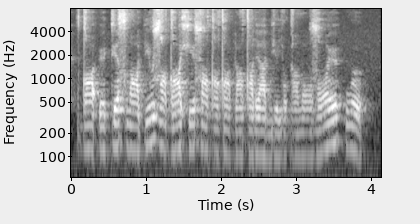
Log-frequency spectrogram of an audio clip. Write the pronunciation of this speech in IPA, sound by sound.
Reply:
dˤʏː ʔʏ kʲɐs ðˤɐːpʲu zɔdˤɛ xʲøsutˤatˤɛ bʏːtˤoɾʲaːbʲʊ joɡɐːðˤøːzˤøː | wʊ

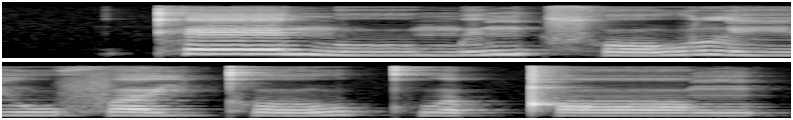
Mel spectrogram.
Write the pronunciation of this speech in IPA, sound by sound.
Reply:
kʰɛː˥n̪uː˨mɪ˥ŋt͡sʰo˨˥w liː˨wfɐ˨jkʰo˨˥w kʷʰɐ˨˥p̚kʰɔː˨ŋ

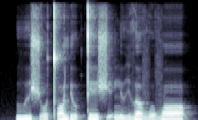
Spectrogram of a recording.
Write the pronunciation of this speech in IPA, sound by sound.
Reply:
βɨ˦ʃo˨ tʼɔ˧lʲɾo˧ʔte˧ ʃḛ˨ nɨ˨i̯ðʌ˦˨vo˨ vɔ˦

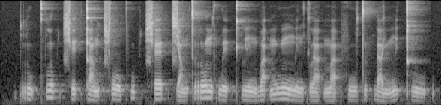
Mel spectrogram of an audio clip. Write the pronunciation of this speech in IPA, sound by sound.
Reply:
pru˨˩ʔ kʰlo˥˩k̚t͡ɕʰe˨˩k̚ta˩˦m t͡ɕʰoː˨˩pʰu˦˥k̚ t͡ɕʰɛː˥˩t̚t͡ɕa˨˩m tro˥˩nkwe˨˩ʔ kʰli˨˩nba˥˩ʔmuː˥˩ŋmi˩˦n kla˨˩ʔma˨˩ʔ fuː˧tɯ˦˥k̚la˨˩j mi˥˩t̚kʰlu˨˩ʔ

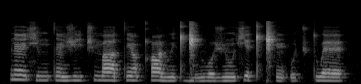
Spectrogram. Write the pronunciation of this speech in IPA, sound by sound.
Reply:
ɾɛ̃ɕɯŋtɛ̃ ʒit͡ʃ ma tẽ qʰɛvĩtɡ͡ǁĩvo ʒũɕetǁʰẽʔut͡ʃ twɛ

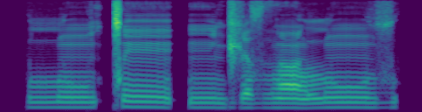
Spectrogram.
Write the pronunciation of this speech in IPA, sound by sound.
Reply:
lːũːǀẽː ʔĩːd͡ʒɑzðɑ̃ lːũz

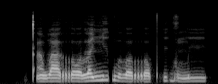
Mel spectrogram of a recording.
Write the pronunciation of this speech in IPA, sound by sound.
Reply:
kʼã˨waː˨ rɔ˨ la˦ɲi˦ɓu˨ lɔ˨rɔ˨pʰi˦ɡʊ˦˨ mi˦

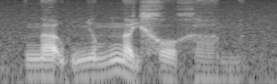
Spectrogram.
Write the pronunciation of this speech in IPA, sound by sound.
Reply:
na̰ː˧˨wɲə˨˦mna̰˧˨j xɔ˧˩xa̤˨˩m

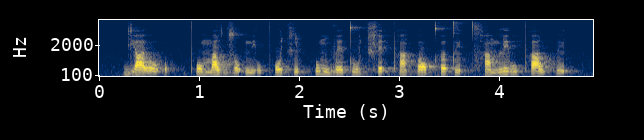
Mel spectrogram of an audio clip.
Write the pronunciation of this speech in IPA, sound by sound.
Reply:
ɡja˥˧lo˨ʔ | pʰo˥˧ma˥˧w d͡zo˨ʔmju˨˩pʰo˧ t͡ɕĩ˨p̚hu˥˧mɡwe˧t̪u˧ t͡ɕʰe˦ʔpʰã˦k̚lɔ˥˧ kʰə˦ t̪ĩ˨t̚ t͡sʰã˧mlju˥˧pʰa˨˩w pĩ˨t̚

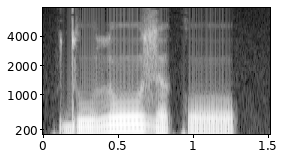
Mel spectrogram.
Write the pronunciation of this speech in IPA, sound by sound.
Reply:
du˨loː˦zə˨koː˨

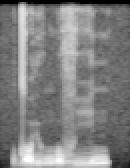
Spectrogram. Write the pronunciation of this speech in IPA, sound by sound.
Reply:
dɔɾʲuŋovin

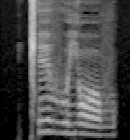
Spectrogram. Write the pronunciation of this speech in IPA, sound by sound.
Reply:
ǁɪ vʊjɔv

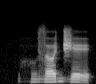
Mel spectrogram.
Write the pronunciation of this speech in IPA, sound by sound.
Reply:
ho̤zʌ d͡ʒe

